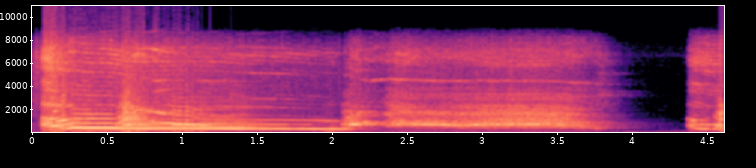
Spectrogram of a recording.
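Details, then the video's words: Siberian husky named Momo howls when prompted: a steady, sustained pure tone that breaks into a rougher, wavering yodel-like stretch, then stops before another howl begins. "Momo howling"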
